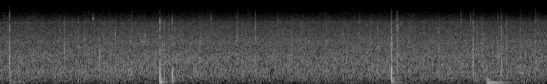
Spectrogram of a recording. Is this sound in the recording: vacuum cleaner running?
no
